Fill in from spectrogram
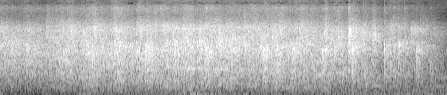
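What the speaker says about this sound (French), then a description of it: "Est-ce qu'on voulait pas applaudir la fidélité de Dieu?" A church congregation at an evangelical church in Haiti applauds in a dense, steady wash of clapping that holds loud and unbroken for several seconds before easing slightly at the end.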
